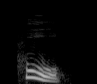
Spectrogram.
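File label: "pù", Mandarin Chinese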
